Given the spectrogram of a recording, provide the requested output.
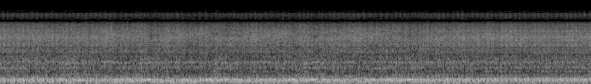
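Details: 1973 Honda CB500K2 cafe racer with 4-into-1 exhaust, barn-stored 25+ years, first start after a rebuild with new seals and gaskets and float bowls reworked because they were not letting fuel in. Steady, even idle with a smooth pulse and no misses; sounds healthy.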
